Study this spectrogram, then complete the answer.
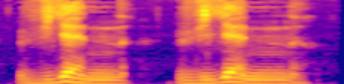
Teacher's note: this classic ending ent for the third person of the plural is here, but phonetically it doesn't exist, so you don't pronounce it.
